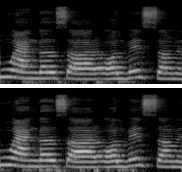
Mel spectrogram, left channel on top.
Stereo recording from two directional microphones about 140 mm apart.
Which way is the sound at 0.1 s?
30° right (ahead or behind).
